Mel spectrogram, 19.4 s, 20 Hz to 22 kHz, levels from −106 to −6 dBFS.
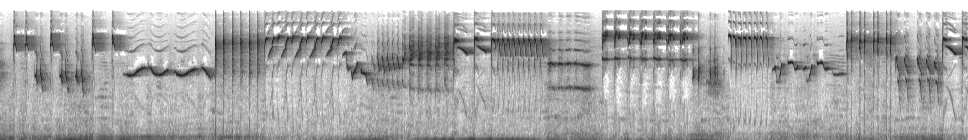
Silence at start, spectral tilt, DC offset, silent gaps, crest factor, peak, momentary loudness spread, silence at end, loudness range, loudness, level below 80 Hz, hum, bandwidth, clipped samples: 0 s; 3.5 dB/octave; under 0.1%; none; 20 dB; -2 dBFS; 9 LU; 0 s; 3 LU; -18 LUFS; -48 dBFS; none; 16 kHz; under 0.1%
